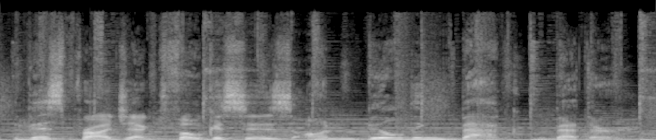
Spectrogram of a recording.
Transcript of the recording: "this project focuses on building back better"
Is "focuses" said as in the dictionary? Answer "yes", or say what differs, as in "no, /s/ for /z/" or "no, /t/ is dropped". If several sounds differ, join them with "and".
yes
